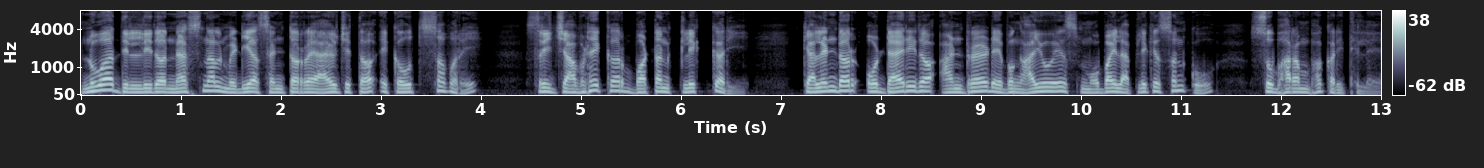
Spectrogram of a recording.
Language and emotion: Odia, neutral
